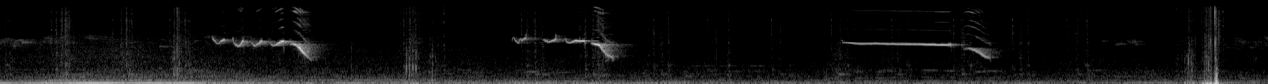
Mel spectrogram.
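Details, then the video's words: Common iora, a young bird whose voice is still soft, gives three drawn-out whistles, each steady or slightly stepped before dropping steeply at the close, spaced about three seconds apart, with low rumbling background and a sharp click near the end. "Burung sirtu cipoh bakalan suara masih pelan"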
